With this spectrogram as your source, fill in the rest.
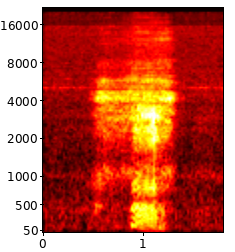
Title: #snoring #snoringsleepingsoundeffect #snoringsounds #snoringasmr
